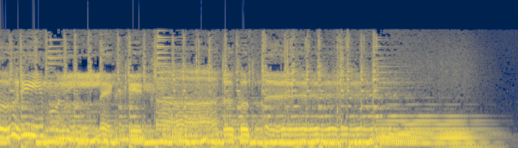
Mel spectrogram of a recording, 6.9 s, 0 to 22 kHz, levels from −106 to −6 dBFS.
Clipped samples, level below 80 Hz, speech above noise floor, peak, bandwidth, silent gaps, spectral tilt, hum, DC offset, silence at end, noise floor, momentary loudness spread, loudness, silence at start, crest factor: under 0.1%; -30 dBFS; 23 dB; 0 dBFS; 11 kHz; none; -5 dB/octave; none; under 0.1%; 0.35 s; -33 dBFS; 7 LU; -11 LUFS; 0 s; 10 dB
